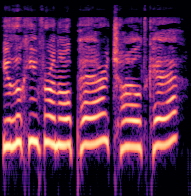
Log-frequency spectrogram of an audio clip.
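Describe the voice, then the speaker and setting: A woman reading aloud, voicing a wary young barmaid in a higher, louder voice with a hint of an accent. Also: little pitch movement, brisk, no room sound, studio quality. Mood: flat.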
